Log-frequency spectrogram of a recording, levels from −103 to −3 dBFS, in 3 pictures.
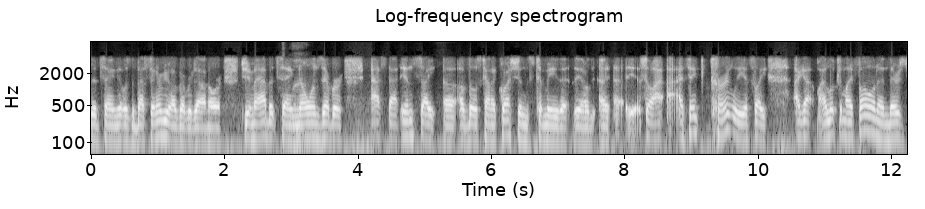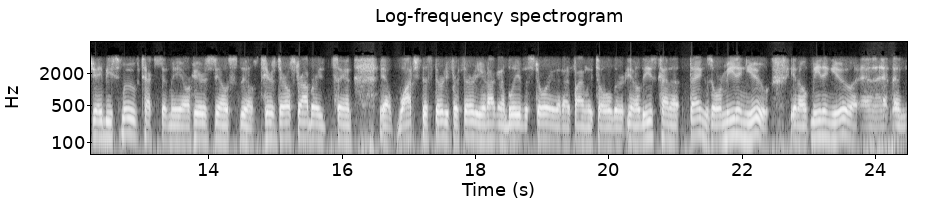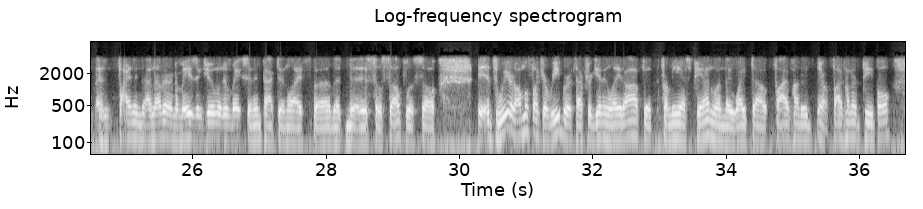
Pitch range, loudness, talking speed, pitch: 105-120 Hz, -15 LUFS, 225 wpm, 115 Hz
